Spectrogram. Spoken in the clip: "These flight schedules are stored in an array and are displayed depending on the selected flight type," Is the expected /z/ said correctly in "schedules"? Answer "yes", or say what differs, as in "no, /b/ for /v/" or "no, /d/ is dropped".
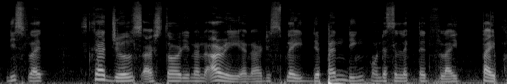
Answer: no, /s/ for /z/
